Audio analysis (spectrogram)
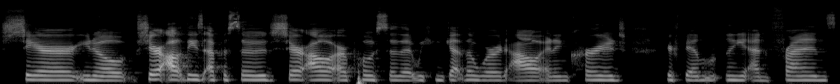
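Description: A woman's voice: mid-range voice, monotone, measured pace, sharp tone. A woman hosting a finance interview podcast, talking in an upbeat, conversational way with the odd "um". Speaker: podcast host.

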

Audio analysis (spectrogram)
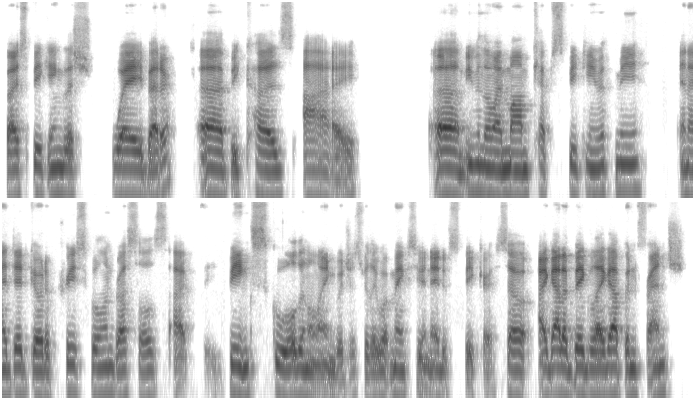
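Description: A young American man from the Midwest, speaking as a guest over a remote connection from home. His voice has a gravelly, creaky edge with a bright, forward tone. He thinks aloud, circling back with ums and restarts. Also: medium pitch, low-quality recording. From Midwest of the United States. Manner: thoughtful, rambling with many ums and restarts. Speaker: interview guest, translator. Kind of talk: casual conversational interview. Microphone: remote call from home.

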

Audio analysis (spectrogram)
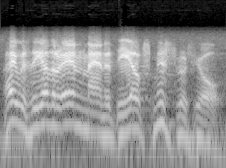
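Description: A man's voice: on the high side, animated, fast, natural voice. An American man playing a jovial, folksy, blustering deliveryman with a taste for showmanship in an old radio comedy. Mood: chummy. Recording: muffled, noisy old radio recording.

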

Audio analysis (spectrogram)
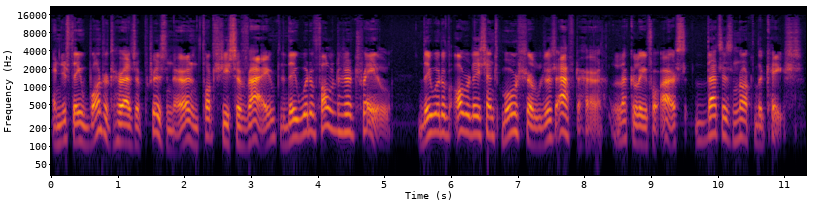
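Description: A man doing a calm, formal council spokesman. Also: mid-range voice, no echo, voice pushed up. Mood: measured. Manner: formal, measured.

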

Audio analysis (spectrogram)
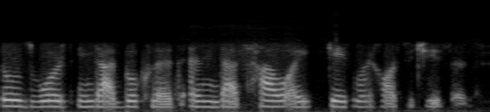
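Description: Persian-accented woman, gravelly and flat. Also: lowish voice, normal speed, no echo. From Iran. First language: Farsi. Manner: earnest, with many fillers and restarts. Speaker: guest. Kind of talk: interview, personal testimony. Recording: tinny phone-like audio.

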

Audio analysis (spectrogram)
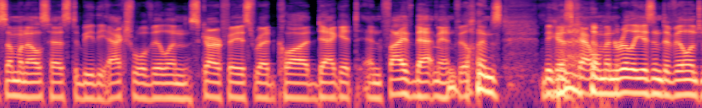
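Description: A man's voice: mid-range voice, fairly bright tone, clear, resonant tone, dry recording, clean studio sound. A man co-hosting a podcast, reading listener messages aloud in casual chat with jokey asides. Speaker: podcast co-host.

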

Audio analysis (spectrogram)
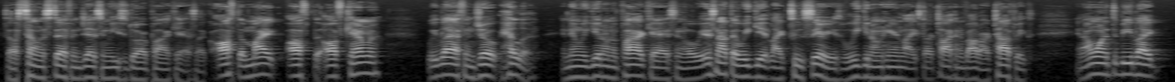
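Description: Man, podcast co-host, quick rambling talk, low mellow voice, casual chat. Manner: fast, rambling storytelling with many fillers. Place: home podcast studio.

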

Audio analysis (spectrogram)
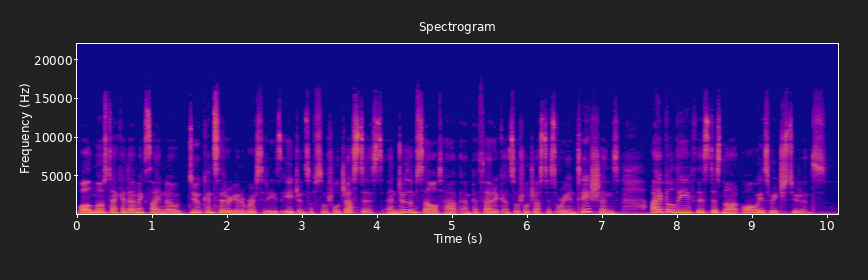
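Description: A woman from Egypt reads her own academic essay aloud in a measured, articulate way. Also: medium pitch, dark tone, breathy edge. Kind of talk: scripted essay narration, read aloud.

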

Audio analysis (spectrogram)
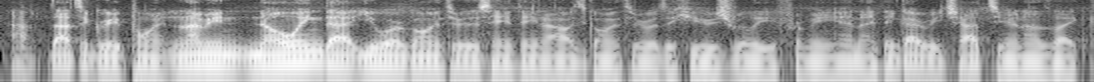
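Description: Male podcast host, low voice, relaxed and casual. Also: quick pace. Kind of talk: casual chat.

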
